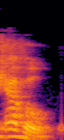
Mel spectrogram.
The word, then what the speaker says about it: Cavill: How'd you say his name? – The Witcher. – Cavill. – Is that how he says it? – It's Cavill. – Henry Cavill.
